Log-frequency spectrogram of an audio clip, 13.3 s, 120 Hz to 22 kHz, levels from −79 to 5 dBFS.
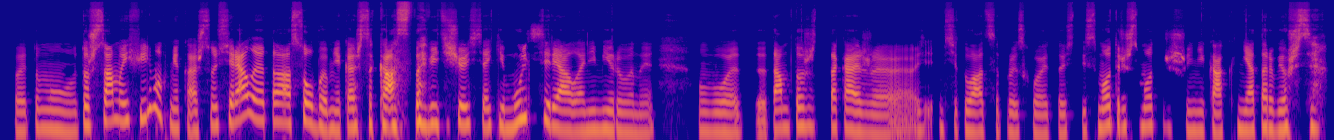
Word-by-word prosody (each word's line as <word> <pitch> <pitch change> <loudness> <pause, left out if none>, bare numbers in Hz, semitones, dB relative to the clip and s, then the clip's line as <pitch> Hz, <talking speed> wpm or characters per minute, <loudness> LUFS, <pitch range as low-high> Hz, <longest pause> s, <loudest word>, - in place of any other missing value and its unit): Поэтому 175 -1 -4
то 210 - +2
же 200 - +1
самое 240 0 +4
и - - -8
в - - -12
фильмах, 320 +2 0
мне 190 -2 -3
кажется, 180 +3 -2
ну, - - 0
сериалы- 260 +7 +5
это 240 -2 +3
особая, 220 -4 +2
мне 180 -1 -2
кажется, 195 +3 0
каста. 215 +3 +6
Ведь 215 -1 0
еще 215 0 +3
есть 215 +1 -1
всякие 200 0 -3
мультсериалы 215 - +2
анимированные, 175 -2 -4 0.4
вот. 170 -2 -4 0.3
Там 190 +1 +2
тоже 200 0 -2
такая 185 -3 +3
же, 160 -1 -6 0.6
э, 185 - -11
ситуация 170 -1 -3
происходит, 155 -1 -8
то 160 - -7
есть 155 0 -10
ты 175 - -9
смотришь 200 +2 -2
смотришь 200 -2 -6
и 175 - -5
никак 170 0 -1
не 180 -1 0
оторвешься. 185 +1 0
190 Hz, 175 wpm, -24 LUFS, 175-215 Hz, 0.6 s, каста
